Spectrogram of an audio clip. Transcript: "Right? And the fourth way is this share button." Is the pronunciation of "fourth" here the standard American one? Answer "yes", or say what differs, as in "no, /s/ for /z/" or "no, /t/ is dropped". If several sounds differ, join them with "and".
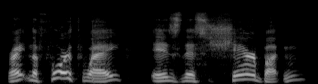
yes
